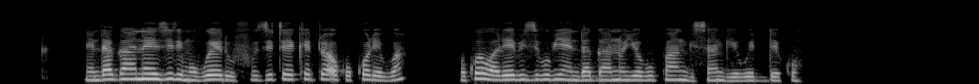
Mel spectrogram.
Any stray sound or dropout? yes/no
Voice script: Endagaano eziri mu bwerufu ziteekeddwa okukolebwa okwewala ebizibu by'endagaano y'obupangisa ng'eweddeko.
no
